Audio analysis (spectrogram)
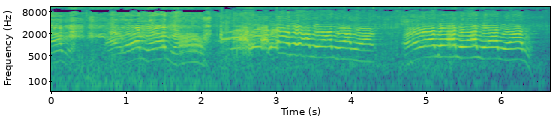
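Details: Frenchie, a male French Bulldog, yelling and "talking" out loud while pushed in a baby stroller down a street: long, wavering, whining howls that bend up and down in pitch, in three drawn-out phrases over outdoor street noise.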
